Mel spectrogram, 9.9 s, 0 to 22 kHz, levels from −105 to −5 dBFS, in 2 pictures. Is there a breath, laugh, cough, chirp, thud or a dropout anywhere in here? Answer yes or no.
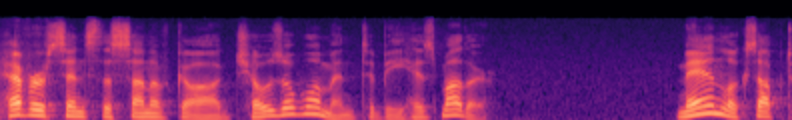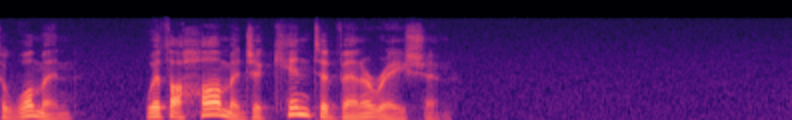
no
